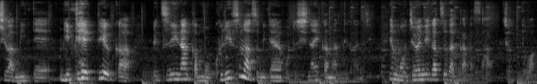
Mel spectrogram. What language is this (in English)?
Japanese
